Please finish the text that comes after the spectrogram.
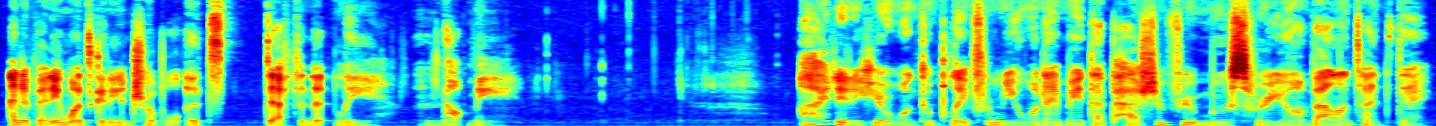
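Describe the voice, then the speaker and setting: A woman's voice: low voice, fairly even intonation, normal speed, vocal fry. A woman playing a sardonic, thrifty retired villainess turned doting housewife in an ASMR roleplay, with wry, teasing, theatrical delivery. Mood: fond, teasing. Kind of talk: scripted ASMR roleplay audio drama. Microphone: close binaural microphone.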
